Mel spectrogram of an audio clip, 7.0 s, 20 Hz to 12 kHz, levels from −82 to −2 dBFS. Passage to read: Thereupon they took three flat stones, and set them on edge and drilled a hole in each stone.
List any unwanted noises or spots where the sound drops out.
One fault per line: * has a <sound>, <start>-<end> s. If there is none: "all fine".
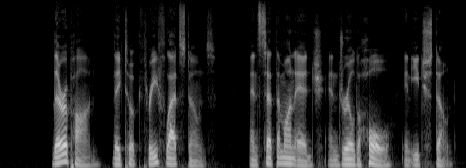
all fine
